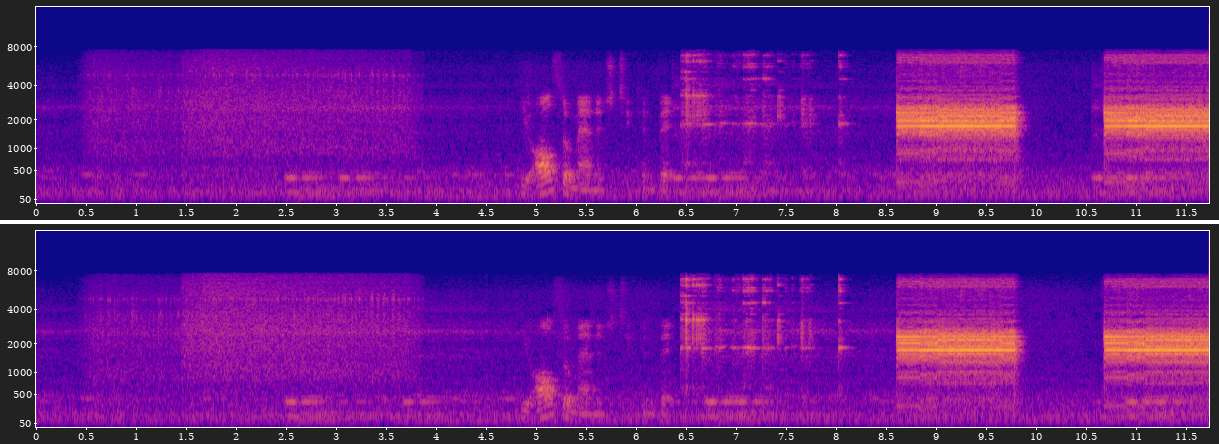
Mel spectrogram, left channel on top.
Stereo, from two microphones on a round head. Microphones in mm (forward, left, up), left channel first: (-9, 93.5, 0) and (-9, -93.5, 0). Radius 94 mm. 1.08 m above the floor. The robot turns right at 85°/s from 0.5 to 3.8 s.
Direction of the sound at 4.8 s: 35° left (ahead or behind).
